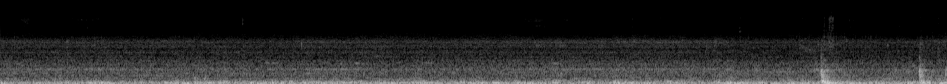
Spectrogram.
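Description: Passenger train running along the track, a steady low rumble heard from inside the carriage, with a sharp knock about eight seconds in and a softer one near the end.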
